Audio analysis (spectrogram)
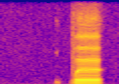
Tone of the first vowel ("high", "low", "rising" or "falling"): high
